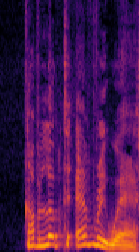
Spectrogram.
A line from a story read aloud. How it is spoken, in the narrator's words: she shouted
